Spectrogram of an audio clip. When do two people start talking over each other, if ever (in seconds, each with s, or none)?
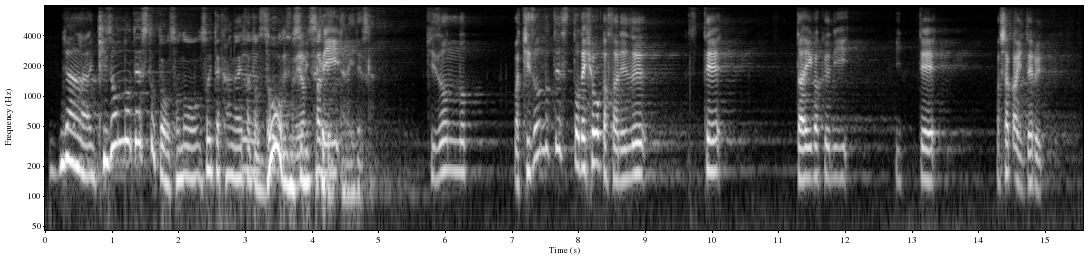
2.9 s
